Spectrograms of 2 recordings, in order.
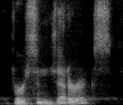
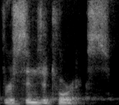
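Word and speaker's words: Vercingetorix: the person was um verse in generics and i have been pronouncing it wrong my entire life until one of my students corrected me i had been pronouncing it for sinja torix that's wrong so i learned something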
